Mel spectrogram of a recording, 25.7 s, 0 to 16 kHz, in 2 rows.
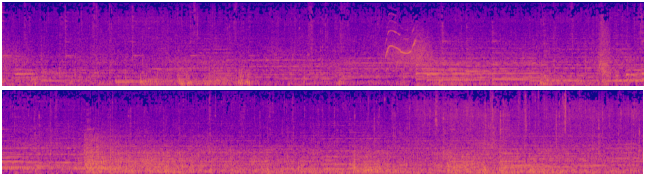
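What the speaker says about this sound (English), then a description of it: "The storm, damn it." Steady, heavy rain from a storm in The Witcher 3 video game hisses continuously throughout, with game music underneath; no distinct thunderclap stands out.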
